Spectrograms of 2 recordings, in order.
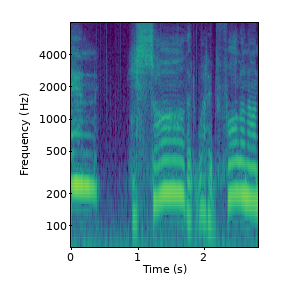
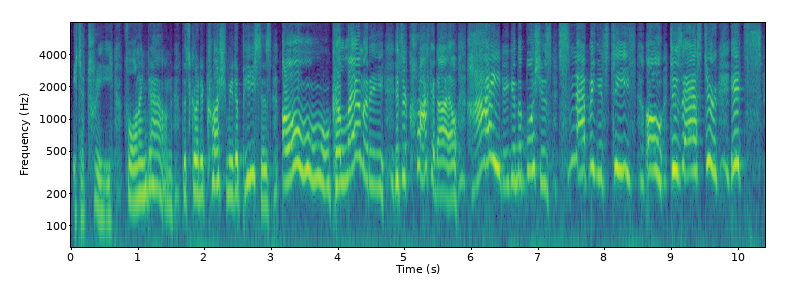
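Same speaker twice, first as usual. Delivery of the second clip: frantic, rising louder and higher, cut off abruptly; shriek building in panic; 12 semitones higher, 9 dB louder than usual. A narrator's reading. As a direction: spiral into comic hysteria. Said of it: "he shrieked".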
